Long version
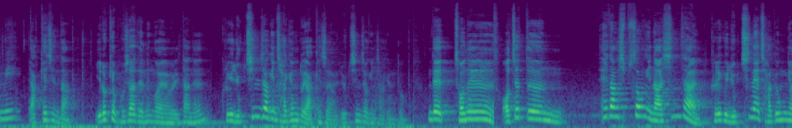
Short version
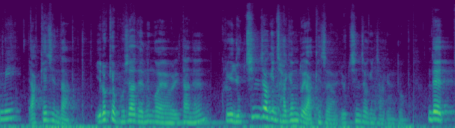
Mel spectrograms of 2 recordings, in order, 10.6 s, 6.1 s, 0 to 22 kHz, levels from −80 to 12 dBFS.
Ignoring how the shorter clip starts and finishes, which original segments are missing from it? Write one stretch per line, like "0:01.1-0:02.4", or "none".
none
